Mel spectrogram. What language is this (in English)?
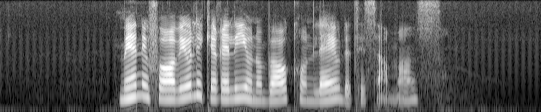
Swedish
